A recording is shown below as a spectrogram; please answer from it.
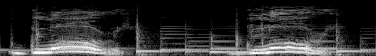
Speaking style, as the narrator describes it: shout

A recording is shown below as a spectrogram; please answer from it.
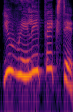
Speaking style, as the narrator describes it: cried, nervous yet excited

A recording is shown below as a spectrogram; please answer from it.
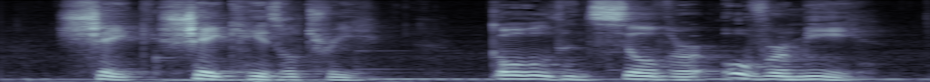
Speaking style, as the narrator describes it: Aschenputtel went sorrowfully and cried out

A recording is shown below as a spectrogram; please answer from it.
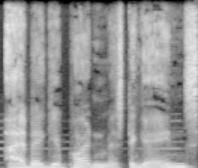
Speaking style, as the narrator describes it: said Atkins

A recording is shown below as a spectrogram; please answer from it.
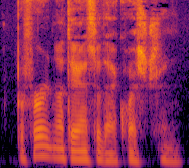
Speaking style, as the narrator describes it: Harry said

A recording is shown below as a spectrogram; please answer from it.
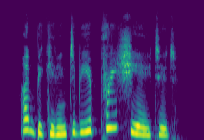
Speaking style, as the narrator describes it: he cried

